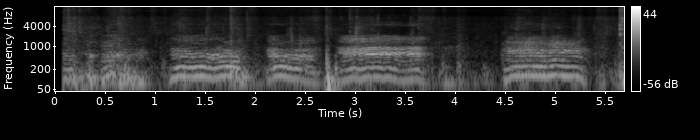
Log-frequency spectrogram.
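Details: A golden retriever gives low, rumbling, drawn-out growls under a second each, during an evening with a mother, her puppies and their aunt, where the mother disciplines pups that try to nurse.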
